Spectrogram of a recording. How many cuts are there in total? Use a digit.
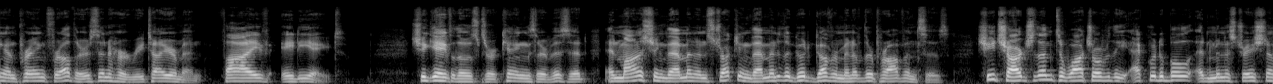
7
